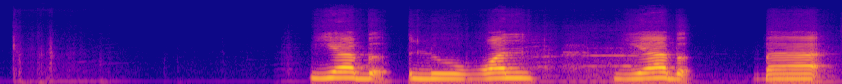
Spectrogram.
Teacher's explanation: बा ये हरूफ कलकला में से है तो इसको हमने हिलाते हुए अदा करना है।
